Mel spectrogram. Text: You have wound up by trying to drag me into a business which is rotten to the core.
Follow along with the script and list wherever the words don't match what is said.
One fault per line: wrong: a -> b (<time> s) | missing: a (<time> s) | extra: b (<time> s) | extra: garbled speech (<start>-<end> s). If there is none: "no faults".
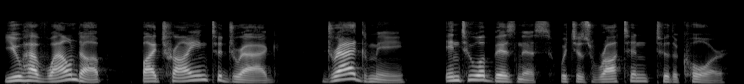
extra: drag (3.2 s)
